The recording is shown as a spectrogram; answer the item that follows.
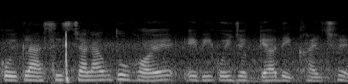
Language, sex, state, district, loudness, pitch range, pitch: Gujarati, female, Gujarat, Gandhinagar, -26 LUFS, 185-200 Hz, 190 Hz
